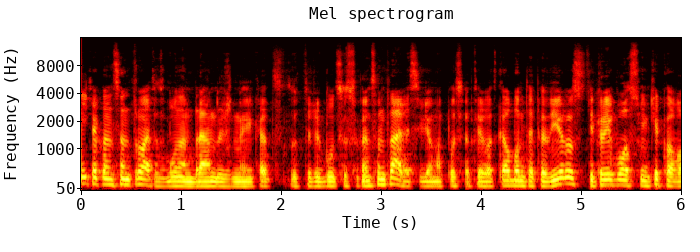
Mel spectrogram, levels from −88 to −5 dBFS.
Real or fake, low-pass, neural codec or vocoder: fake; 14.4 kHz; codec, 44.1 kHz, 3.4 kbps, Pupu-Codec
